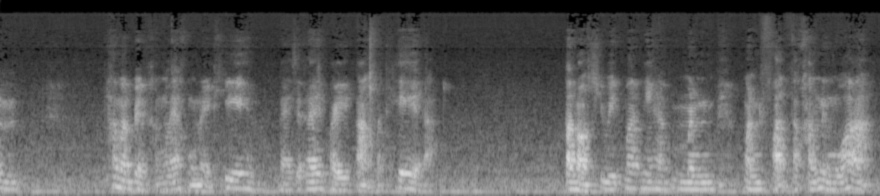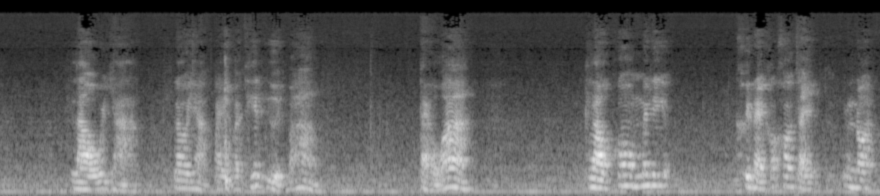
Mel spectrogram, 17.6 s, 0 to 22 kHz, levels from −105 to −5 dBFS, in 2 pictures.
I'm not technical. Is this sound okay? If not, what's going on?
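Yes, no faults here.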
